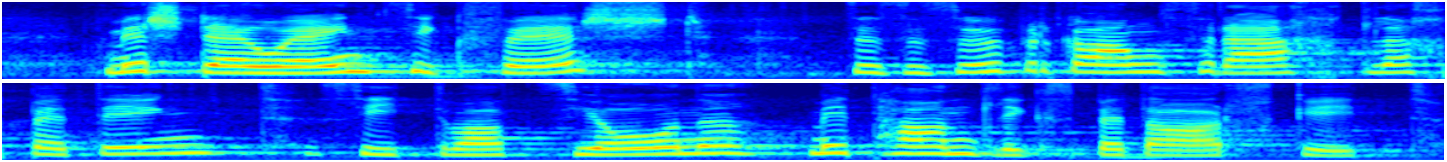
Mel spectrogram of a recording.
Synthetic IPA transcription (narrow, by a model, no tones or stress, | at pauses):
mɪːɾʃtɛləɛɪnt͡sɪkfɛʃt | d̥ɑsɛsybəɾɡɑŋsɾæχtləχb̥ɛdɪŋtsituɑt͡sjoːnəmɪtɦɑndlɪksb̥ɛdɑːɾfɡ̥ɪt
